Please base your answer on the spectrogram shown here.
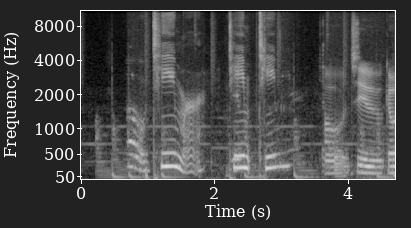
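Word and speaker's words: Temur: the very last one green blue red rhymes with femur oh teamer team team oh to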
